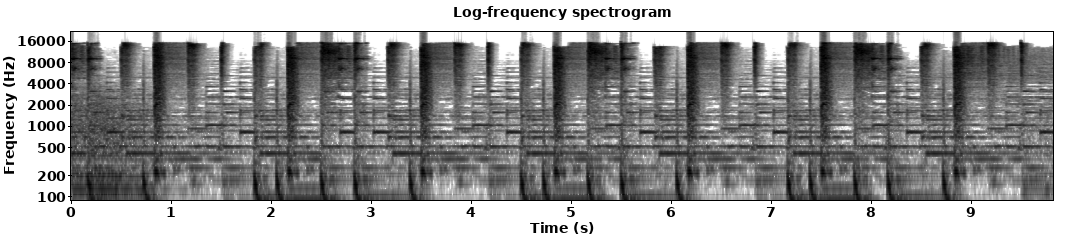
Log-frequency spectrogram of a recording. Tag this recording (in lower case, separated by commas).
hip hop music, music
